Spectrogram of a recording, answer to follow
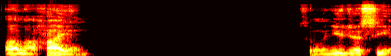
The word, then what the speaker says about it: Elohim: How they would say it in the Assyrian, or what we call today the Yiddish, is El, right? Khan. They would say El Ohim, right? We understand the correct pronunciation is Alahayim.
